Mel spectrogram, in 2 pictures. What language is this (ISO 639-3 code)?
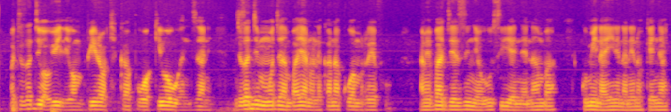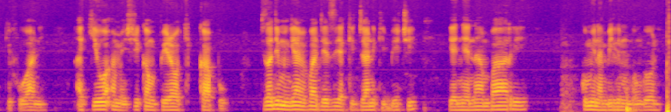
swa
